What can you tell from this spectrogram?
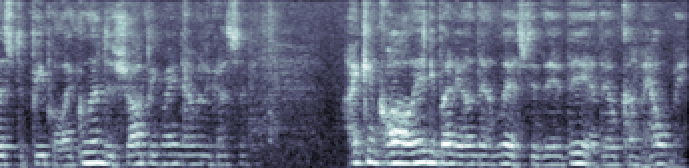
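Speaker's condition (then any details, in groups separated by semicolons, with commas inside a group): ALS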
